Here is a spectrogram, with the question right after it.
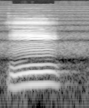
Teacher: इसमें स्वर जो है वह तालु के पास से बाहर निकल रही है तो इन्हें तालव्य कहते हैं।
